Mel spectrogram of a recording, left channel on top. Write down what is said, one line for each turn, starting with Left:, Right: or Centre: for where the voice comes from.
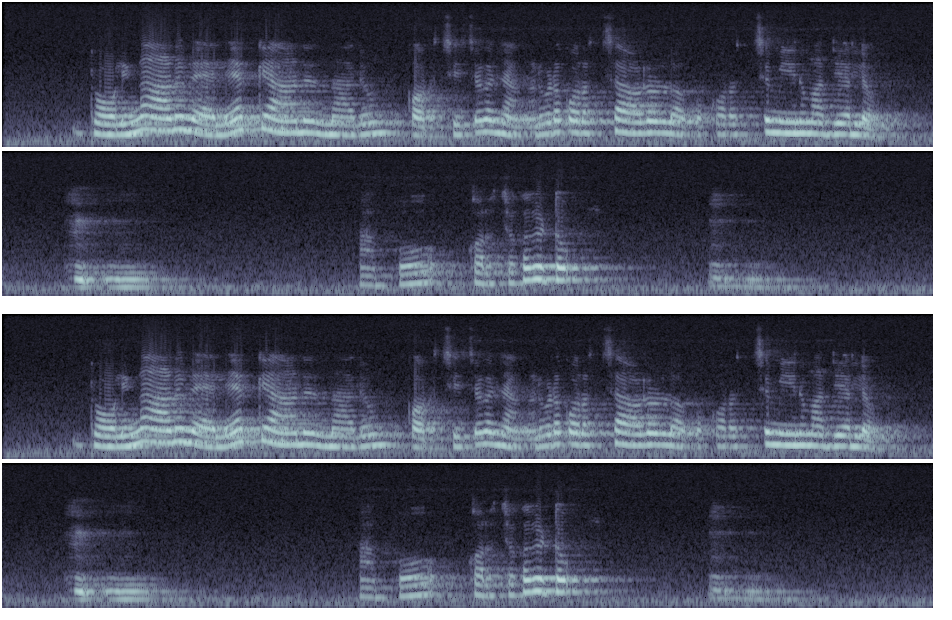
Right: ട്രോളിംഗ് ആണ് വില ക്കാണ് എന്നാലും കൊറച്ചിച്ചക്കെ ഞങ്ങളിവിടെ കൊറച്ച ആളുള്ളൂ അപ്പൊ കൊറച്ച് മീന് മതിയല്ലോ
Left: ഉം ഉം
Right: അപ്പൊ കൊറച്ചൊക്കെ കിട്ടും
Left: ഉം ഉം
